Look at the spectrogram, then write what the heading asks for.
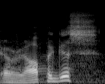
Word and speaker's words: Areopagus: Welcome to the top of Mars Hill, also known as the Areopagus, at least the English pronunciation.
